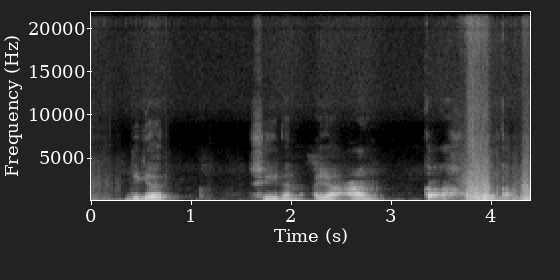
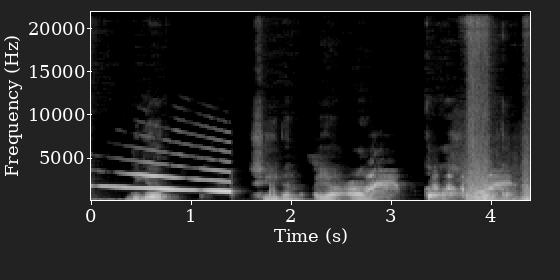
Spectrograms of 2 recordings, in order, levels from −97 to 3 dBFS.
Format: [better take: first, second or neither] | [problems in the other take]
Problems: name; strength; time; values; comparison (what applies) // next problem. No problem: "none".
first | noise reduction (classical method log-MMSE)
